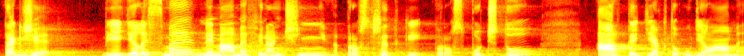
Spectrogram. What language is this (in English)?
Czech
